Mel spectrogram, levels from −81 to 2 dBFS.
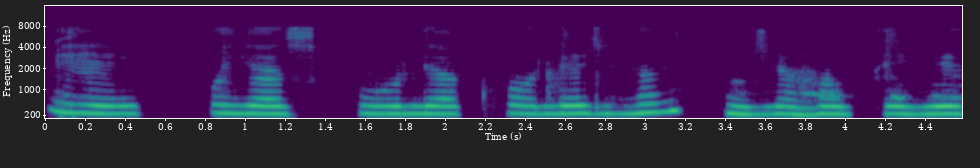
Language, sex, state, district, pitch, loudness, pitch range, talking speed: Magahi, female, Bihar, Gaya, 240 Hz, -31 LUFS, 235-250 Hz, 130 wpm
